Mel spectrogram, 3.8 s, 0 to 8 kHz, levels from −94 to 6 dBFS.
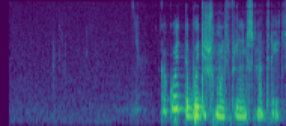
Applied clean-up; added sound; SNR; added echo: none; none; none; none.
